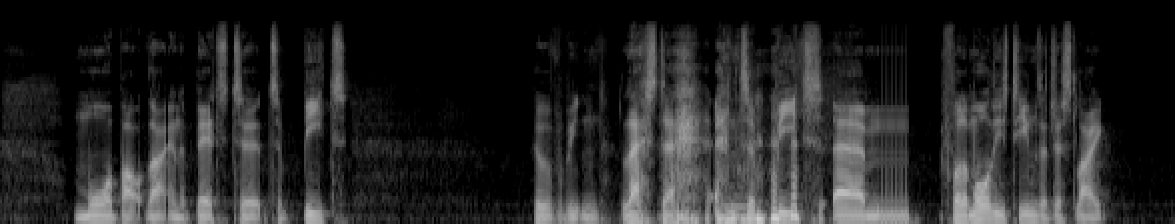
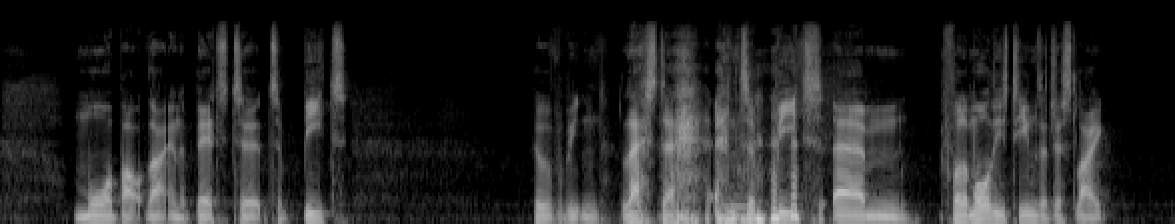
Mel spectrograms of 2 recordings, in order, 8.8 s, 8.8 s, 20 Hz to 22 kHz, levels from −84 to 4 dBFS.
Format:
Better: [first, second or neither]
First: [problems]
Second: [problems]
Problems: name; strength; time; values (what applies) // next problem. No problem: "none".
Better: second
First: audio freezing; at 6.5 s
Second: none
